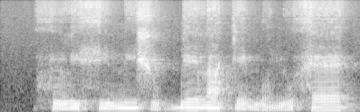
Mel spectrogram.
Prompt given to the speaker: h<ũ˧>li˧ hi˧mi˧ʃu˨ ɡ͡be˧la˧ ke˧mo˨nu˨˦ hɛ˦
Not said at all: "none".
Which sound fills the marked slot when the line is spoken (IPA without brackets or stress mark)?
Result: ũ˧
